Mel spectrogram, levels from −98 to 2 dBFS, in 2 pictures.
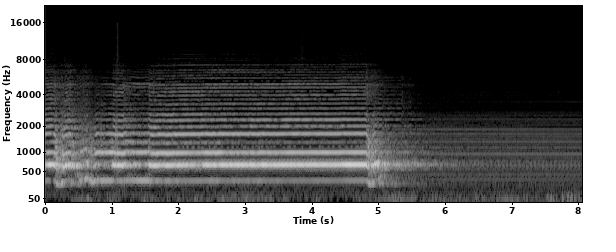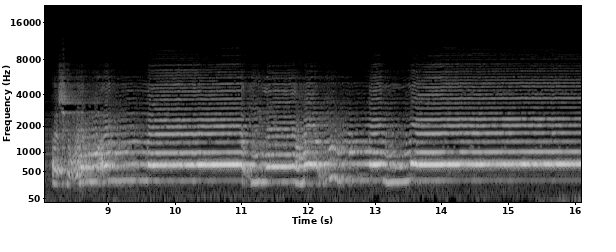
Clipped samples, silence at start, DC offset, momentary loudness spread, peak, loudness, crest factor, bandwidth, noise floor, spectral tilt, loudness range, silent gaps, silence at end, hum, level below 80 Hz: under 0.1%; 0 s; under 0.1%; 11 LU; -14 dBFS; -24 LUFS; 12 dB; 6 kHz; -57 dBFS; -4.5 dB/octave; 10 LU; none; 0 s; none; -68 dBFS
